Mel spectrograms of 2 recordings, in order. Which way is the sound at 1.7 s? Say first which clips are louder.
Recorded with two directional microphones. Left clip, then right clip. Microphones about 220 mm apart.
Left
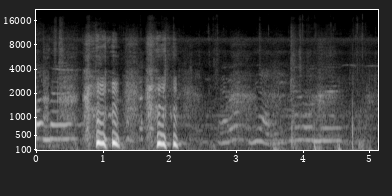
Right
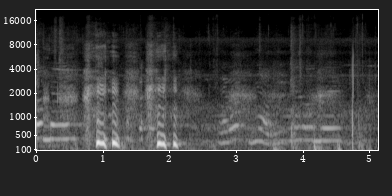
Left 1 dB; 5° left (ahead or behind).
